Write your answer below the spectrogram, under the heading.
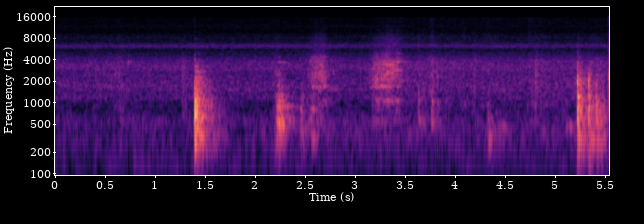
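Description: A metal spatula knocks and scrapes against a non-stick frying pan as an egg-topped paratha is turned over and pressed down, with a low sizzle of frying underneath. There are sharp clatters, the loudest about a second and a half in, several more after it, and a quick cluster near the end.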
